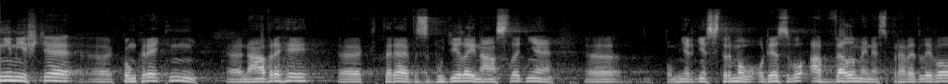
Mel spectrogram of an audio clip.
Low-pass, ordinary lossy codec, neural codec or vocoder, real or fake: 14.4 kHz; MP3, 96 kbps; vocoder, 44.1 kHz, 128 mel bands every 512 samples, BigVGAN v2; fake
